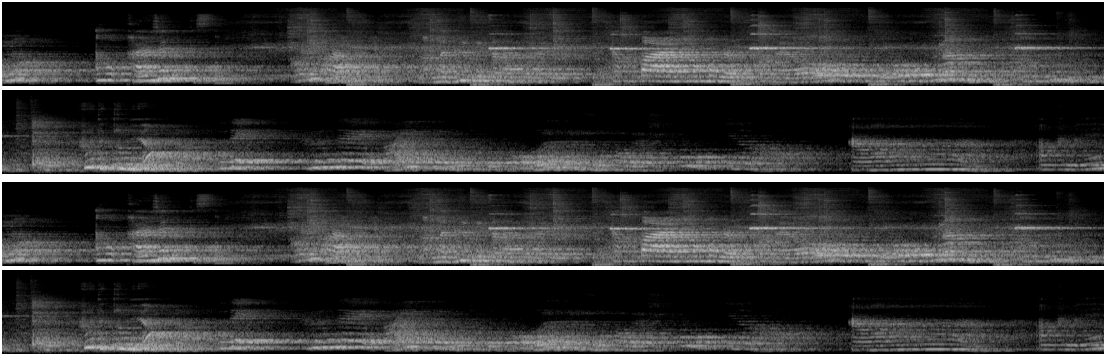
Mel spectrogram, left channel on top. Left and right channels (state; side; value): identical; both; correlation 1.00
